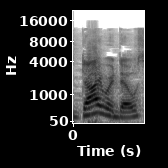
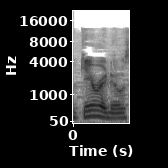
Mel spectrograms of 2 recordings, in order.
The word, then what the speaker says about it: Gyarados: this gyos or Gyarados I say gyos I got a Gyarados on named a guy gyos gyos man gyos sometimes for the LPS we do I mispronounce the names of Pokémon cuz I mispronounce them on purpose in real life then mispronounce them by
